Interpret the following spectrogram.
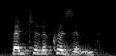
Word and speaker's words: ventriloquism: Ventriloquism. It's kind of difficult to pronounce. So what I tell people is how to remember this name is you have a triloque in between.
